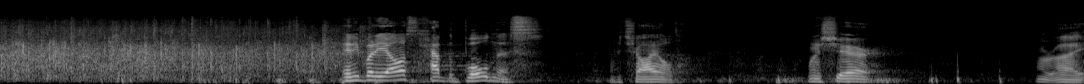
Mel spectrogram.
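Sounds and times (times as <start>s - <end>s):
audience applause: 0.0s - 4.1s
speech: 3.4s - 5.4s, 6.2s - 6.9s, 8.1s - 9.0s, 10.4s - 10.8s.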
